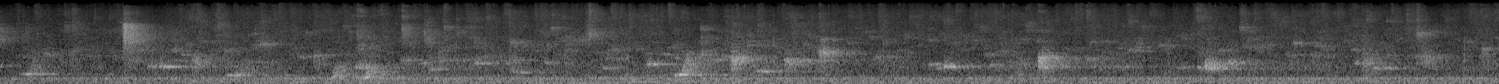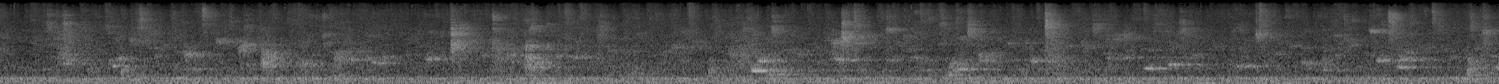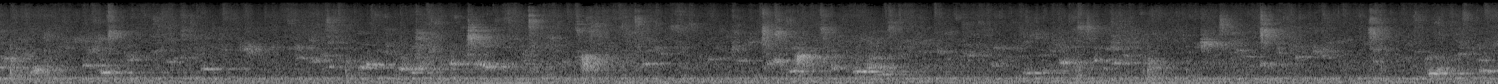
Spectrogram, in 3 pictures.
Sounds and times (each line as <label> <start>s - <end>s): water above the pit 0.0s - 44.9s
